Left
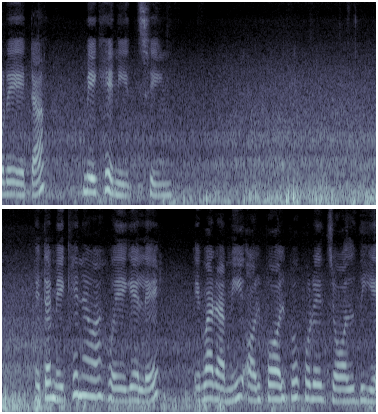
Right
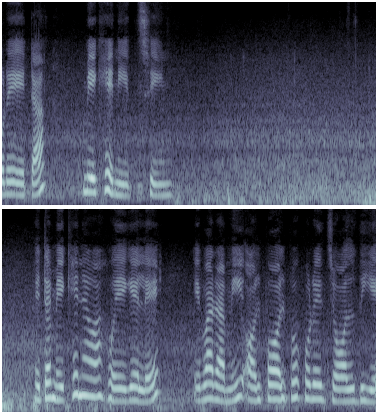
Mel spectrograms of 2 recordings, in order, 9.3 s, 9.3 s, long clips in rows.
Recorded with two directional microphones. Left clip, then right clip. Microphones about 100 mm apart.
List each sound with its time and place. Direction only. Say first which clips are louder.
0.0 s speech: right 6 dB; 30° right (ahead or behind)
5.0 s a woman's voice: right 5 dB; 35° right (ahead or behind)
